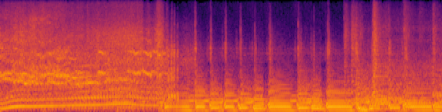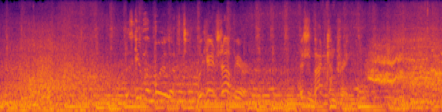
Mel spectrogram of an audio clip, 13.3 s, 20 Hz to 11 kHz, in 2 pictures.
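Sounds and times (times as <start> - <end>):
convertible car tires squealing as it skids to a stop: 0.0 - 2.7, 12.0 - 13.2
convertible car engine rumbling and pulsing: 0.0 - 13.2
road noise: 0.0 - 13.2.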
